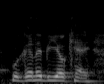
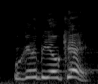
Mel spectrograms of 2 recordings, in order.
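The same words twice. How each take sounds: First: Said in the usual way. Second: High, pleading reassurance; reassuring. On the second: Acted. Brad comforting Mac, higher, pleading reassurance. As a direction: talk yourself into calm, up high.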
